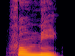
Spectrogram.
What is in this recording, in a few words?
"蜂蜜", Chinese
